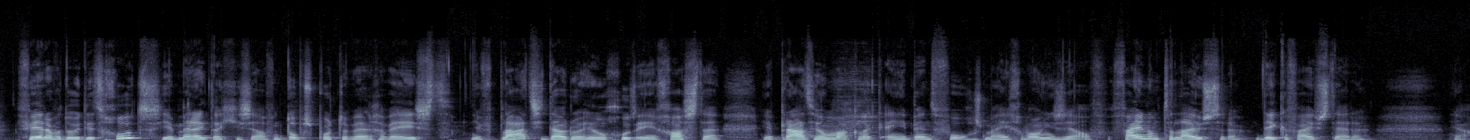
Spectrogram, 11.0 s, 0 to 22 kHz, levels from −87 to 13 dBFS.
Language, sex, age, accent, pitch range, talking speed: Dutch, female, 20-39, Dutch, 185-235 Hz, 235 wpm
